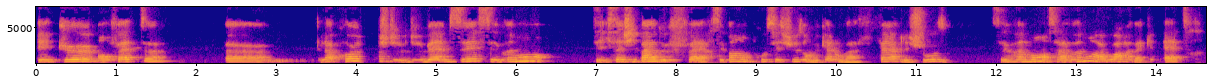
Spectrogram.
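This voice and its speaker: A young woman explaining her practice as a guest teacher, thoughtful and halting as she searches for words. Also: on the high side, darkish tone. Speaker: body-movement teacher, interview guest. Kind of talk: explanatory interview talk. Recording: echoey, roomy sound.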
